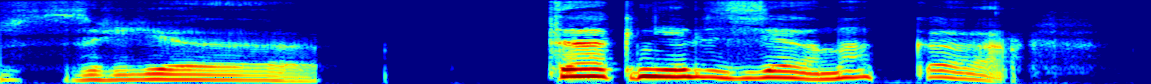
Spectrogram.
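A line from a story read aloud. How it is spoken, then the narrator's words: Heavy, drawn-out, disapproving. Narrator (Russian): тяжело опустился на стул и покачал головой, протянул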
